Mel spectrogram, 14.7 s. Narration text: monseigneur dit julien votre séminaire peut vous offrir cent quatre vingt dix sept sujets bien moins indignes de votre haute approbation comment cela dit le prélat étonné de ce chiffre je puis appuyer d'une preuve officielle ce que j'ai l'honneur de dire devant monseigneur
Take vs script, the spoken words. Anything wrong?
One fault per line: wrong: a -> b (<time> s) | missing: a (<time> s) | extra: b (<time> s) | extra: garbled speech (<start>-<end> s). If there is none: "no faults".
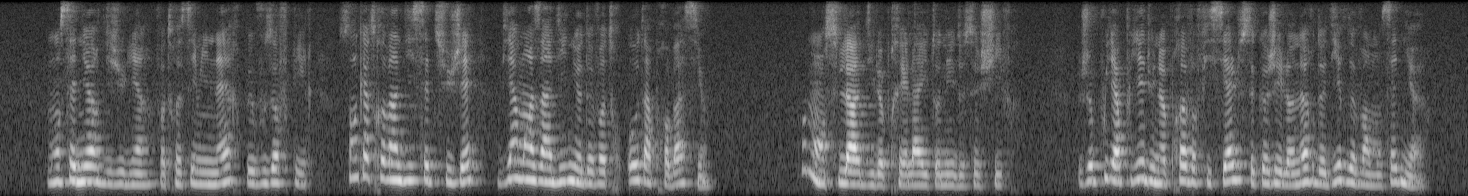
no faults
